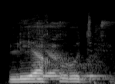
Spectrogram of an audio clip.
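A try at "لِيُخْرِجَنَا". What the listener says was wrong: লিইউখরিজানা, লিইউখরিজানা, নাটা আলাদা। লিইউখরিজা, তারপরে না, নাটা জমির, মানে আমাদেরকে।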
